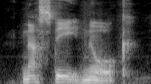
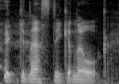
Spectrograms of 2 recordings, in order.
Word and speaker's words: Gnasty Gnorc: Nasty Nork. And that's with silent G's on both those words. – Gnasty Gnork.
